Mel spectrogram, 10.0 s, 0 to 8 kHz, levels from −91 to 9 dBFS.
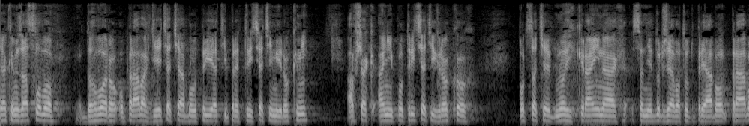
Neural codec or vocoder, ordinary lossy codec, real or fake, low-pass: none; none; real; 7.2 kHz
